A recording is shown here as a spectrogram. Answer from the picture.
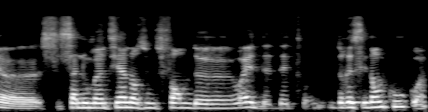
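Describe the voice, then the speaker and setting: A man talks at a moderate pace. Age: 60s. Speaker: film director. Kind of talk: interview. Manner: halting, many repetitions.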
